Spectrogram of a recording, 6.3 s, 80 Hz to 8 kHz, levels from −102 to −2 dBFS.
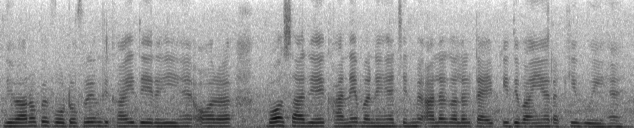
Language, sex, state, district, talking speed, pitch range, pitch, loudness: Hindi, male, Chandigarh, Chandigarh, 215 wpm, 215-225 Hz, 220 Hz, -20 LUFS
